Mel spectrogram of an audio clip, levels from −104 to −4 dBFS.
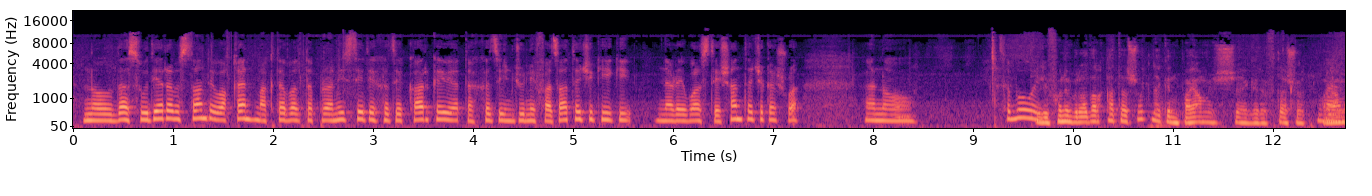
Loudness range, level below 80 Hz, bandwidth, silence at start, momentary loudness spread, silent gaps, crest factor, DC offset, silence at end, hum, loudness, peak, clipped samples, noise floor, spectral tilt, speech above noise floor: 4 LU; -56 dBFS; 11.5 kHz; 0 s; 8 LU; none; 14 dB; under 0.1%; 0 s; none; -31 LUFS; -16 dBFS; under 0.1%; -55 dBFS; -6 dB/octave; 25 dB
